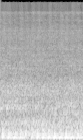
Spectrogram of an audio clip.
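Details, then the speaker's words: Royal Enfield Himalayan single after rebuild with new Hitchcock valves, replacement camshaft and shimmed oil pump drive chain: steady low thumping idle, even beat, no tapping or rattle; normal idle, rattling gone. "now all the people that say Himalayas and Royal enfields they all rattle no they don't this one don't"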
